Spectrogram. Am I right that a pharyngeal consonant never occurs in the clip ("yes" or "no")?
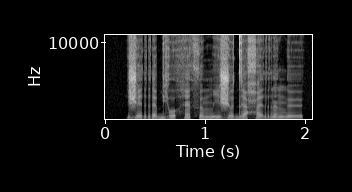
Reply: no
